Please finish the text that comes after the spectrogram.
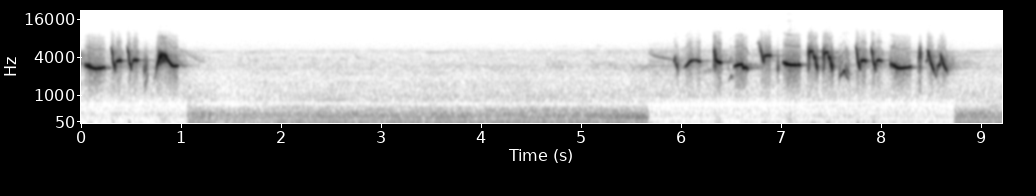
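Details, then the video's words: An orchard oriole sings two bursts of rapid, jumbled whistles mixed with chattery notes, the first brief, the second about three seconds long, with silence between. "Orchard Oriole Singing"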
